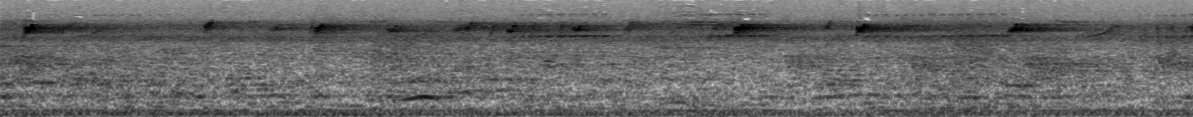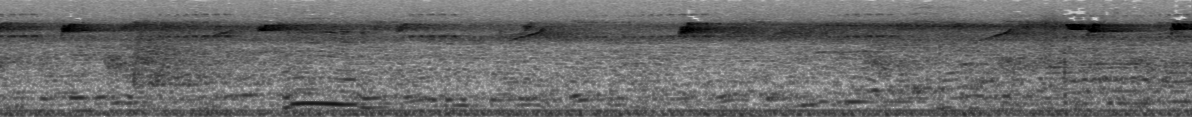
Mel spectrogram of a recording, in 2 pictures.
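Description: A bird chirping over and over in short, high calls, one or two a second, over a low, steady background hum.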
